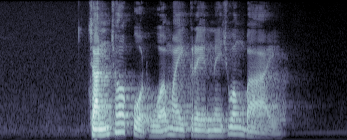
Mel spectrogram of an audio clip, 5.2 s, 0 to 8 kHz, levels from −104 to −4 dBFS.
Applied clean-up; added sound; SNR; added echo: none; none; none; none.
